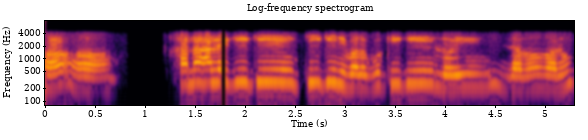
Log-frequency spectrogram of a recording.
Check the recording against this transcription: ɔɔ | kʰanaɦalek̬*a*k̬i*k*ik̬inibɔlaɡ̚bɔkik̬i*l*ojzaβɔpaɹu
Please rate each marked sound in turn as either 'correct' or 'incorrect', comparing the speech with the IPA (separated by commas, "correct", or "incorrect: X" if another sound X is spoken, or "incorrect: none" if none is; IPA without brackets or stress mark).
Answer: incorrect: i, correct, correct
